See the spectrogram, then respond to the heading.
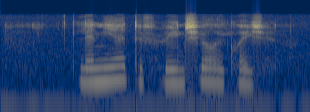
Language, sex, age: English, female, 23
